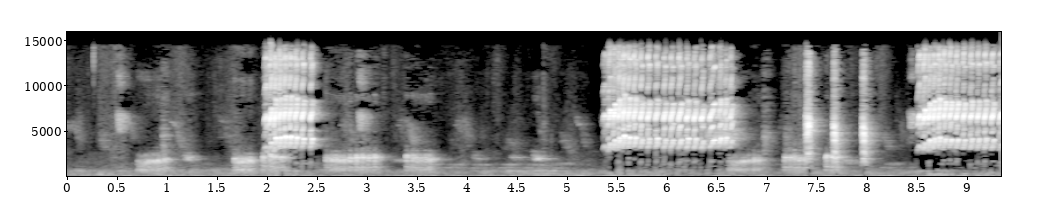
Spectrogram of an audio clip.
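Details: Young female Sumatran leafbird, kept caged, still moulting and singing actively every day, delivers loud, very high, rapid buzzy trilled bursts of about a second or more, alternating with lower chattering and whistled notes.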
